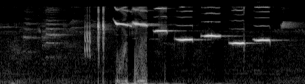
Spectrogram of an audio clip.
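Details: Oriental magpie-robin singing to challenge a rival: after a few clicks, a run of clear whistled notes stepping downward from high to mid pitch, each note about a quarter second, ending on a higher whistle.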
